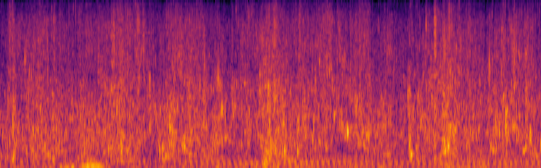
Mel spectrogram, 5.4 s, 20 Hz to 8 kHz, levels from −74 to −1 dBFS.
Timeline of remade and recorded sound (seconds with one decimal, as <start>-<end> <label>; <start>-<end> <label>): 0.0-5.4 recorded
